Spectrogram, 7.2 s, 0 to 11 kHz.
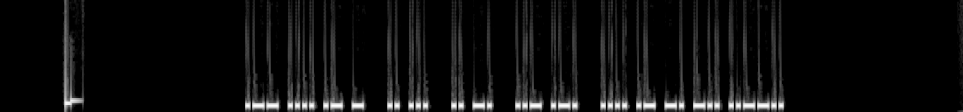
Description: Morse code, heard as a keyed tone, about 41 wpm, 700 Hz. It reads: WHAT IS IN UR HAND?
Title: Sentences from Top 200 Words and Abbreviations 45wpm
